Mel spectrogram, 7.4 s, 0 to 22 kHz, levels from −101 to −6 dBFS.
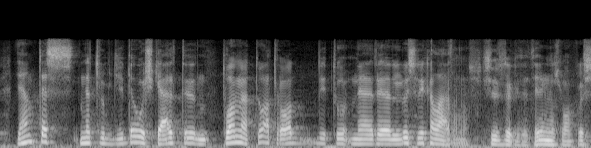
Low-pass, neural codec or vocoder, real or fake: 7.2 kHz; codec, 44.1 kHz, 2.6 kbps, SNAC; fake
